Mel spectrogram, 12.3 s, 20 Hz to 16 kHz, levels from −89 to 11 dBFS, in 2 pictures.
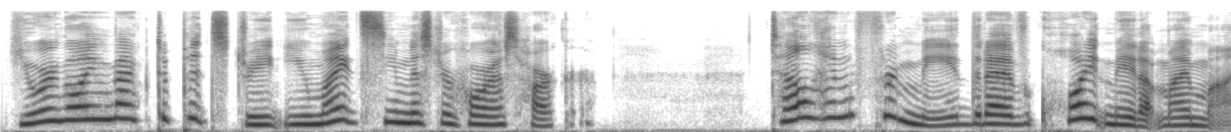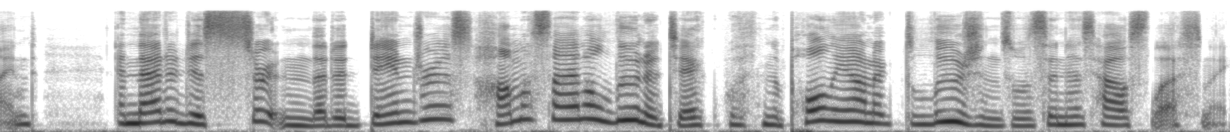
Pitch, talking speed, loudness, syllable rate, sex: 275 Hz, 220 wpm, -17 LUFS, 5.9 syllables/s, female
